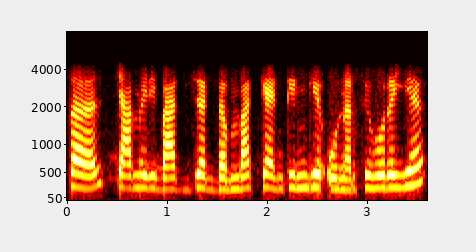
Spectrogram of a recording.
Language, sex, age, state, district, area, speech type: Hindi, female, 30-45, Uttar Pradesh, Sonbhadra, rural, conversation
